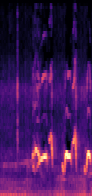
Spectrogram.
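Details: Brief burst from a greater green leafbird of Alas Purwo, Banyuwangi, Indonesia: three high looping whistled slurs, each rising then dipping, spaced about a third of a second apart.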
